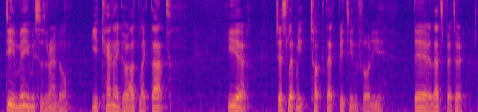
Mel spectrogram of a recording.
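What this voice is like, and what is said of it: Put-on accent for a character. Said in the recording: “oh, it's our first accent.”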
